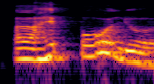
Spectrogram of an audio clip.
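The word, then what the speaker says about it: repollo: Em português escrevemos com LH, em espanhol é com dois L's. Mas o som é o mesmo.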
